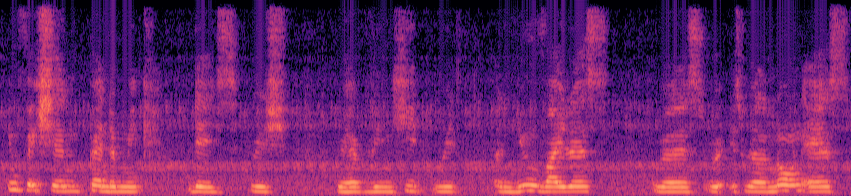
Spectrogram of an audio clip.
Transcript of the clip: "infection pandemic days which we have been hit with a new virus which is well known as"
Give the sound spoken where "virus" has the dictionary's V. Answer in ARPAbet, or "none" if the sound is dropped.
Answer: V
